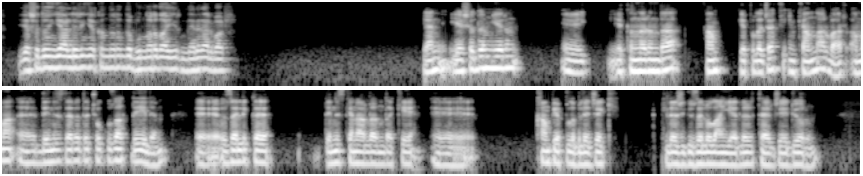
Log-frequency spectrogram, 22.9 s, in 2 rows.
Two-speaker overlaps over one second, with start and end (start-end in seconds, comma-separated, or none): none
